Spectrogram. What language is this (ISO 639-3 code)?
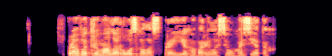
bel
